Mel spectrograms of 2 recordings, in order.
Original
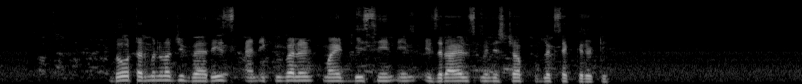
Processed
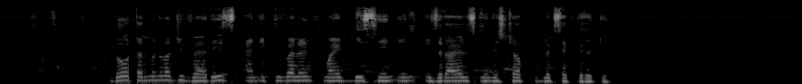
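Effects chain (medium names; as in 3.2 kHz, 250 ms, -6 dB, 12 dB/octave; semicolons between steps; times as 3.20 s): FFT filter 120 Hz 0 dB, 210 Hz -17 dB, 310 Hz -16 dB, 480 Hz -24 dB, 920 Hz -12 dB, 2 kHz -25 dB, 3.1 kHz -5 dB, 5.5 kHz +4 dB, 8.2 kHz +15 dB, 15 kHz +5 dB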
